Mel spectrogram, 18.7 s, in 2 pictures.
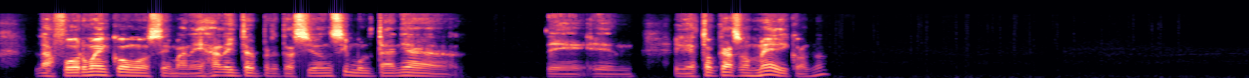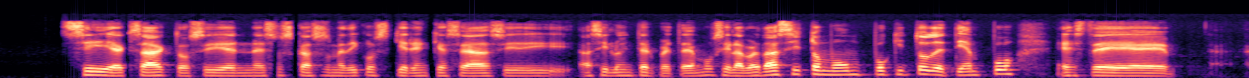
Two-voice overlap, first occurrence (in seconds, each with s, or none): none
